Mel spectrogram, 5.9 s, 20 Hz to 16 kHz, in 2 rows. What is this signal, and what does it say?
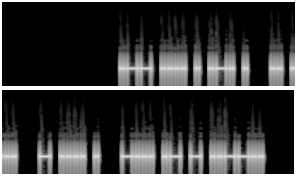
Morse code, heard as a keyed tone, about 34 wpm, 700 Hz. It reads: WHERE IS THE BAT?
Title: Sentences from Top 1500 Words 35wpm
